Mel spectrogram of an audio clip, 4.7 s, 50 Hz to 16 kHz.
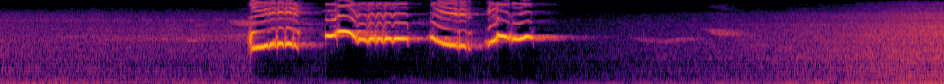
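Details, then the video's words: Orange-headed thrush from North Bali, morning song to encourage birds to sing: a single phrase of four loud whistled notes, wavering and slurring, followed by a faint soft whistle, against a low hum. "Kembali Bunyi Dengar Pancingan PAGI HARI 99% Efektif bikin ANIS MERAH GACOR"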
